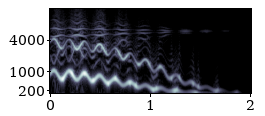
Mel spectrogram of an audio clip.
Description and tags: Lose Funny Retro Video Game
Created using the fantastic Chiptone synthesizer.
80s, arcade, dry, fail, funny, game, jump, loose, lose, lost, old, oldschool, power, retro, run, sci-fi, simple, synthesizer, synthetic, video, vintage, web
